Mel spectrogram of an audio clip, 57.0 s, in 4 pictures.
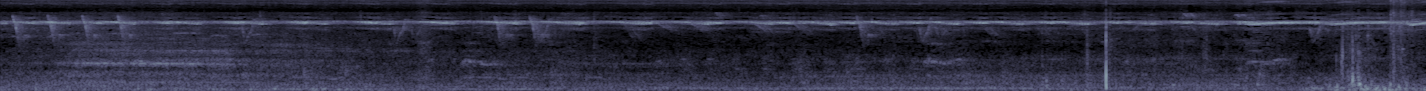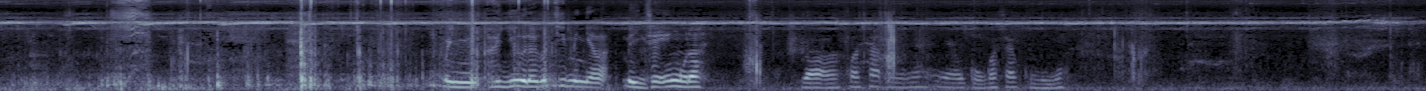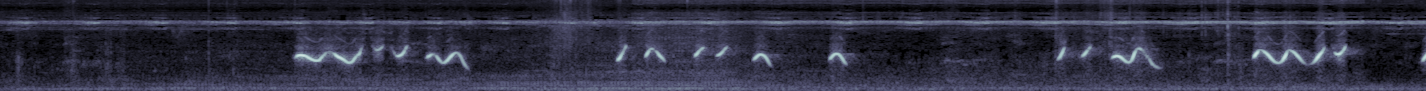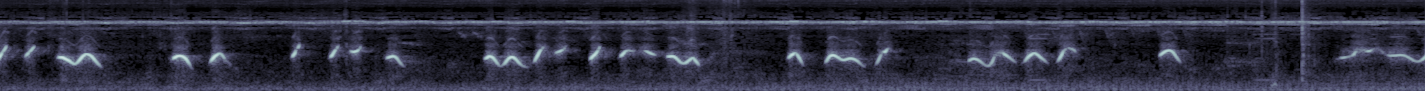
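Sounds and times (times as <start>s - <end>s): high-pitched insect drone: 0.0s - 57.0s
bird whistling song: 31.4s - 33.2s, 34.6s - 37.1s, 39.1s - 40.2s, 41.0s - 42.1s, 42.7s - 43.8s, 44.5s - 46.8s, 47.6s - 49.9s, 50.6s - 51.8s, 52.4s - 53.6s, 54.4s - 54.7s, 56.1s - 57.0s.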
